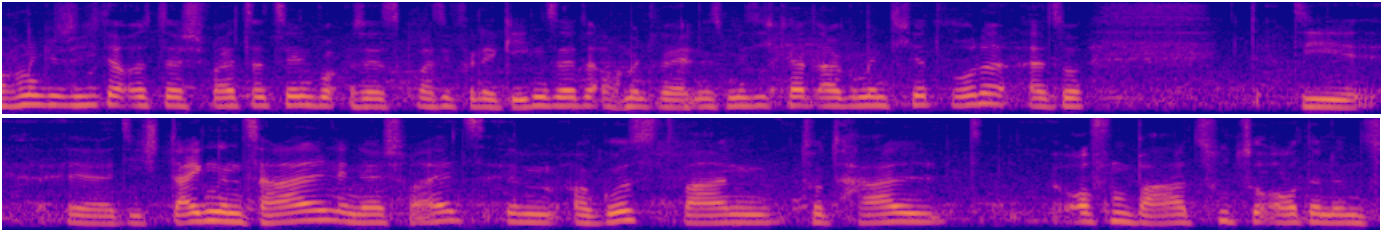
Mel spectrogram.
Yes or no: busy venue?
yes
